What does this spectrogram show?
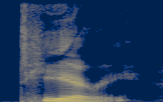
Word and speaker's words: Thierry: who is French, said, if you're American, say it like this. That's how I'm going to say it, which is Thierry.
